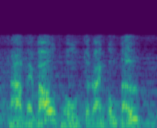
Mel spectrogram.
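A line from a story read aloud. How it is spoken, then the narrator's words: Grieving angry shout. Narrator (Vietnamese): Phó Tư Quy, vừa đau lòng vừa tức tối, quát lớn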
